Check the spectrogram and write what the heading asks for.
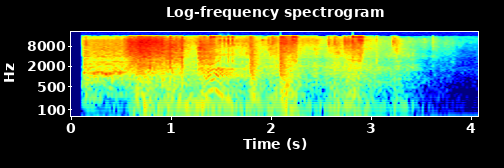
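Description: Logo intro sound effect: a loud rush of noise with a few sharp clicks and a quick rising-and-falling sweep about one and a half seconds in, fading away by three and a half seconds in.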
